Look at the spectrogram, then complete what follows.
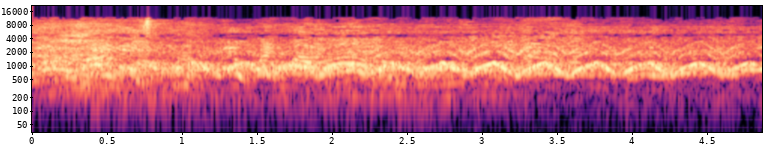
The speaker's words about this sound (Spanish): Y segundo después se oye la sirena de un patrullero.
